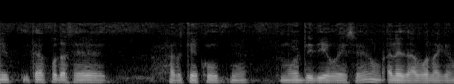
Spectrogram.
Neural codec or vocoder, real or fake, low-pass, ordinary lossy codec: codec, 16 kHz, 1.1 kbps, Voila-Tokenizer; fake; none; none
